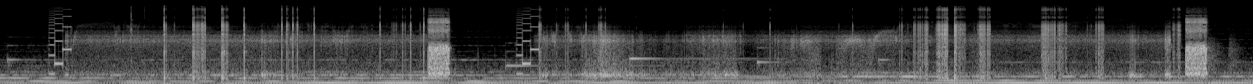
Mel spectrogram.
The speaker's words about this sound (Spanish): Mi sorpresa fue que al tomarlo, este no transmitía ni recibía nada solo se escuchaba estática.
